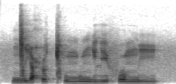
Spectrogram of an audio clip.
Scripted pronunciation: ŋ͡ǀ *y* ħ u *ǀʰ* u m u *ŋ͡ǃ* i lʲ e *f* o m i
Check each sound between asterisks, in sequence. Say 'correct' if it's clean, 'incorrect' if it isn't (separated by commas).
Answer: incorrect, correct, incorrect, correct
